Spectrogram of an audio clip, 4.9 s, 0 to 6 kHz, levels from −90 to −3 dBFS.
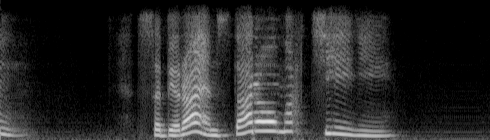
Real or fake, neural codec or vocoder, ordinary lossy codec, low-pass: fake; codec, 16 kHz, about 1 kbps, DyCAST, with the encoder's durations; Opus, 24 kbps; 5.4 kHz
